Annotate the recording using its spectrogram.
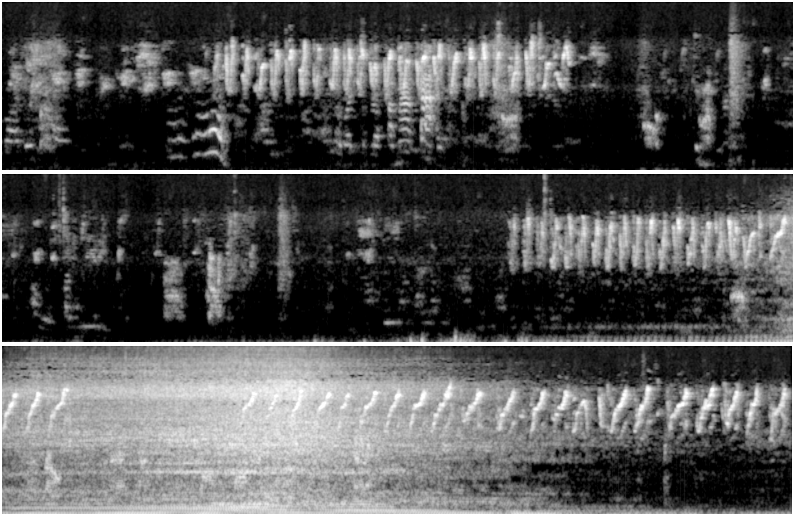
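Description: A small caged bird sings a fast, trilling chirp, close by.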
